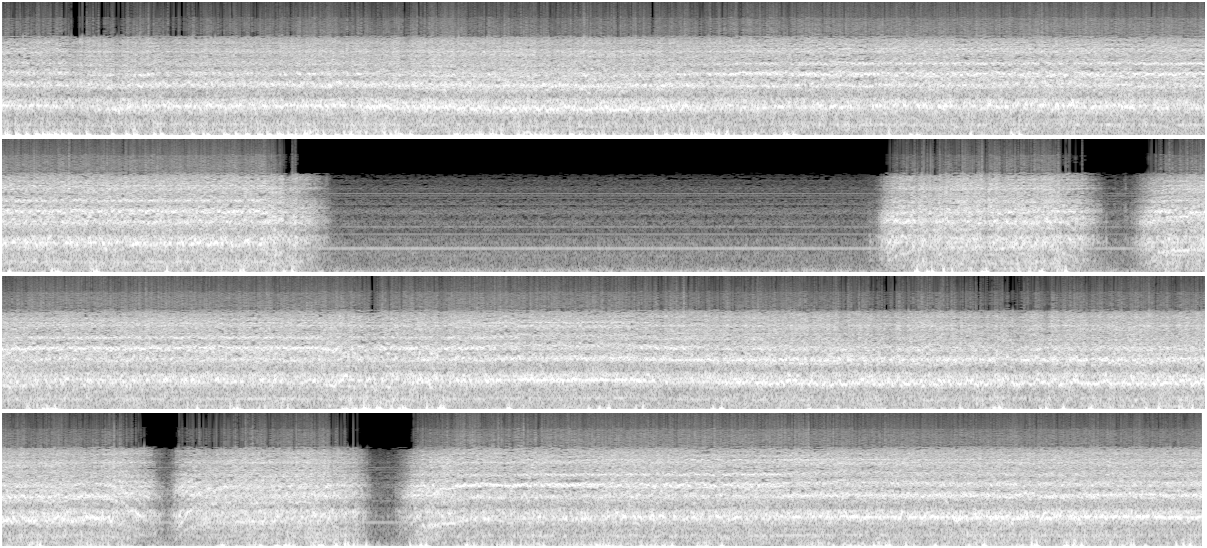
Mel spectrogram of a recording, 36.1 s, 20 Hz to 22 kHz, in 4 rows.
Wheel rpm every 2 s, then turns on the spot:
230, 220, 210, 210, 200, 130, 0, 20, 130, 190, 200, 220, 200, 200, 120, 180, 220, 230.
none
